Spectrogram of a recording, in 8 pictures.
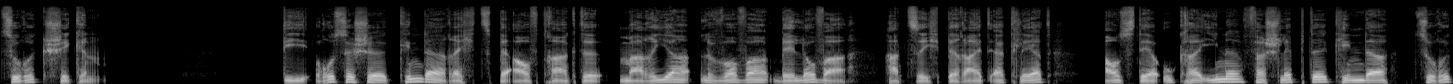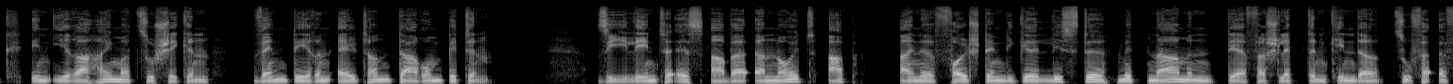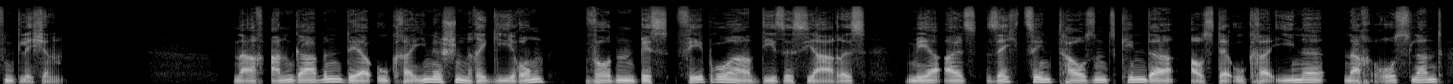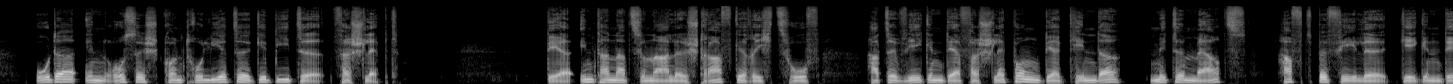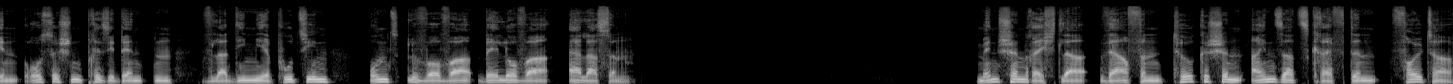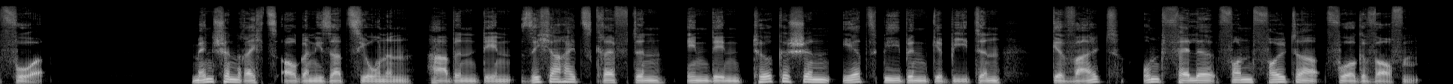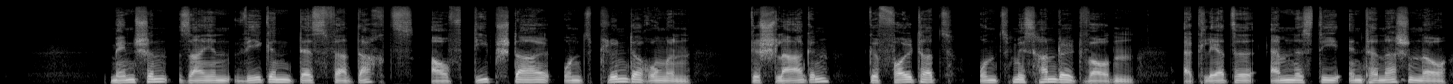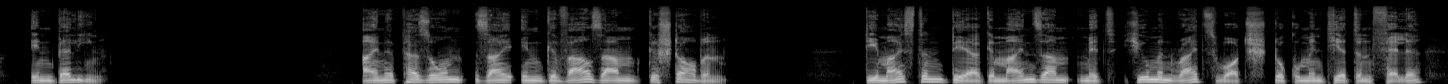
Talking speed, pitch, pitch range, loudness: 75 wpm, 95 Hz, 85-110 Hz, -22 LUFS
